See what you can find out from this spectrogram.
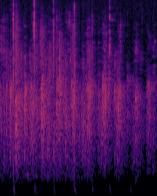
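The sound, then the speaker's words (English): An audience applauds steadily, a dense patter of many hands clapping together at moderate loudness, sustained throughout with no voices standing out. “Big applause.”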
